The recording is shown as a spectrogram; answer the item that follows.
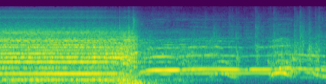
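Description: A heavy metal band's final chord ringing out on distorted electric guitars, held steady, then cut off about two seconds in with a last low hit. After the cut a single quieter wavering tone lingers.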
